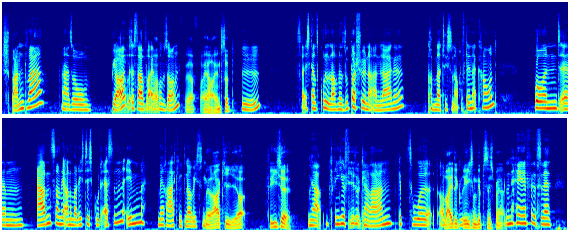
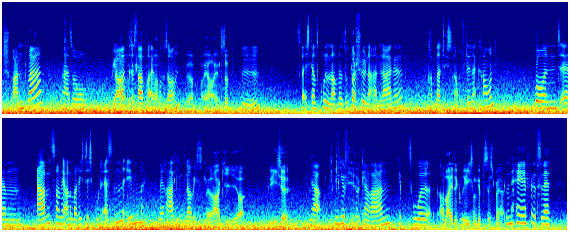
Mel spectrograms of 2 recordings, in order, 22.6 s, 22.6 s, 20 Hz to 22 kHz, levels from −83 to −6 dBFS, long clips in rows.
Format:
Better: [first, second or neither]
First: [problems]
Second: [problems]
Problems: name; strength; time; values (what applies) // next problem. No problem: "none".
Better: first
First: none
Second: wind noise on the microphone; heavy; 5 dB below the speech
